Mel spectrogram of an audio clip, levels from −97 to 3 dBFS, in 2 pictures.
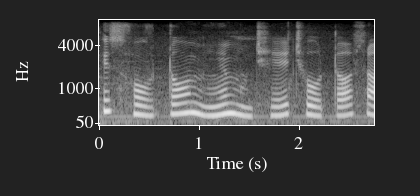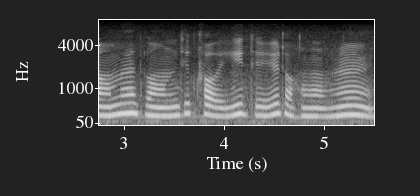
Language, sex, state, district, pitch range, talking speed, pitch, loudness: Hindi, female, Madhya Pradesh, Katni, 205-240 Hz, 120 wpm, 220 Hz, -16 LUFS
